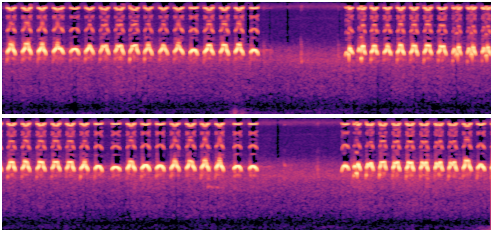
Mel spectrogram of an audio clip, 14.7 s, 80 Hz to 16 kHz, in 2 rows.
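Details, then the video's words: Nesting female osprey in Missoula, Montana's Hellgate Canyon on April 28, 2019, following a snowy morning, waiting for her mate to bring a fish: three long bursts of loud, high, rapid piping whistles separated by brief silences. "Iris Needs A Fish but No Fish!"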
